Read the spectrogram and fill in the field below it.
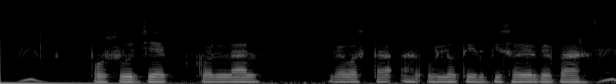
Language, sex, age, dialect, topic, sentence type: Bengali, male, 18-24, Jharkhandi, agriculture, statement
